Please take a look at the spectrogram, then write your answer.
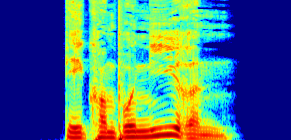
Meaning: to decompose
- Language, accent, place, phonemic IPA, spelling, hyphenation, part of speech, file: German, Germany, Berlin, /dekɔmpoˈniːʁən/, dekomponieren, de‧kom‧po‧nie‧ren, verb, De-dekomponieren.ogg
